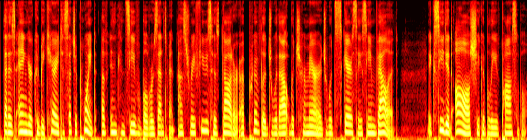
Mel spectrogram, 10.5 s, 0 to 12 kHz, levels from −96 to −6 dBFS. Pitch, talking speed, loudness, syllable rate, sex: 180 Hz, 195 wpm, -19 LUFS, 6.4 syllables/s, female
